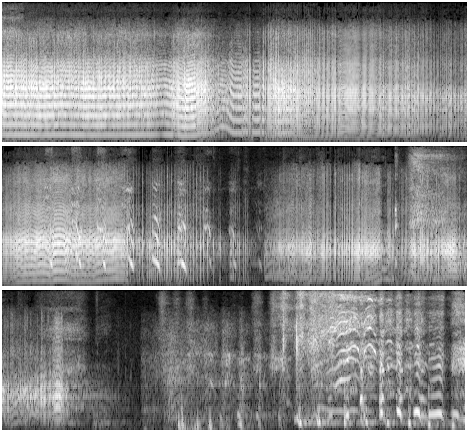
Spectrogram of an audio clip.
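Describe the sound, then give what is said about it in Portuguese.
A long, drawn-out fart into a porcelain bowl rings with a hollow, echoing tone, its buzzy pitch wavering up and down before it breaks into loud, sputtering bursts at the end. “O peido é, o tava peido, uma bacia. Peido, é o peido da porcelana, é o eco da porcelana.”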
